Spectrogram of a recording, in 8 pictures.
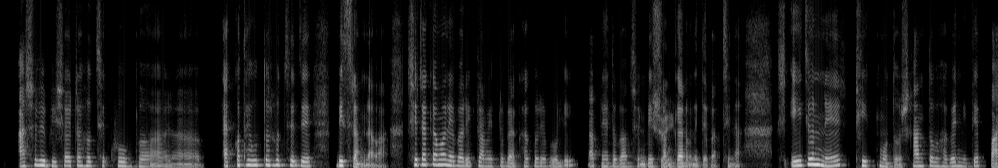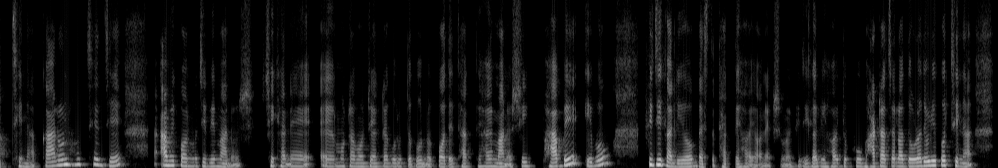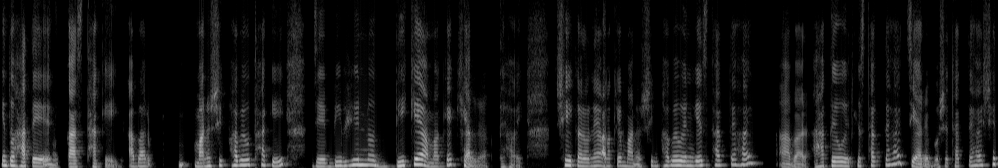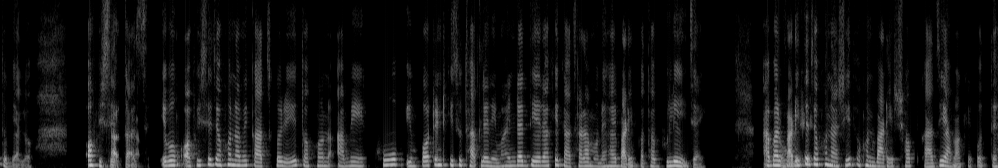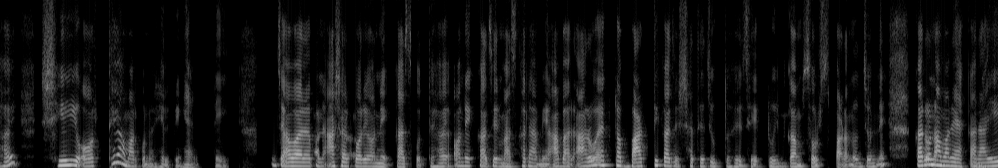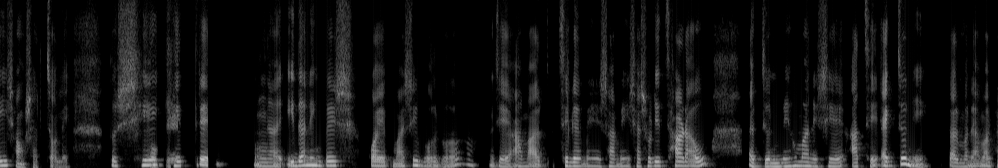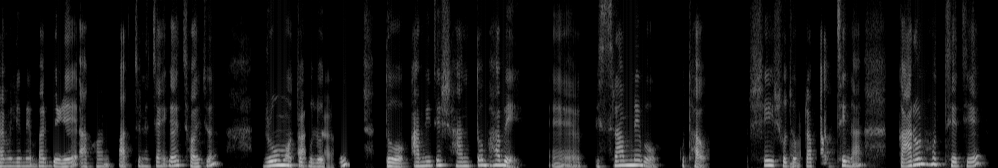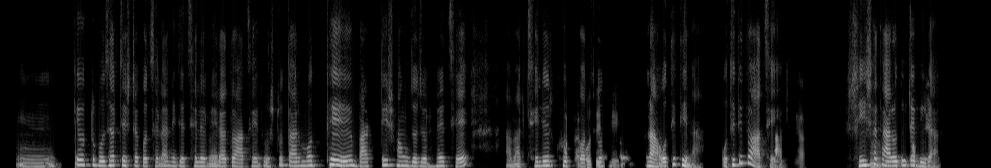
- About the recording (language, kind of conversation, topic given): Bengali, advice, বাড়িতে কীভাবে শান্তভাবে আরাম করে বিশ্রাম নিতে পারি?
- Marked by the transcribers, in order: in English: "physically"; in English: "Physically"; in English: "engage"; in English: "engage"; in English: "reminder"; in English: "helping hand"; in English: "source"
